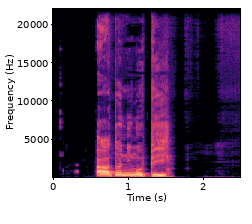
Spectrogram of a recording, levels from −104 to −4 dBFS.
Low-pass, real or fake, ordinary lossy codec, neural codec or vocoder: none; real; none; none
